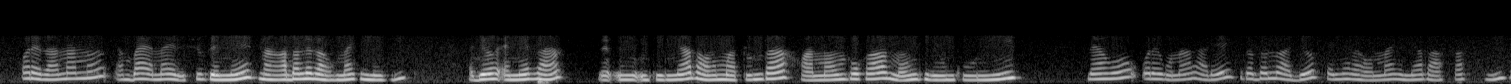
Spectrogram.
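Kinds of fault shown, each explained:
Automatic gain rising: voice and room noise swell together by about 4 dB over 11.18 to 14.54 s, as the gain control slowly answers an input about 9 dB quieter.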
